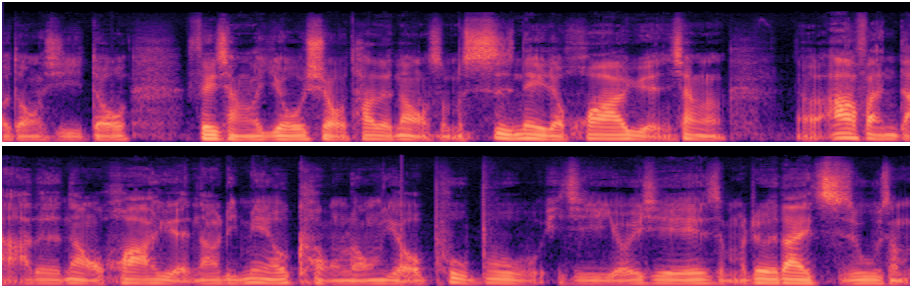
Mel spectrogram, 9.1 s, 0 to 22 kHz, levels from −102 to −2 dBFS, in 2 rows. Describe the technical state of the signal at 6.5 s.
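At 6.53 s a block of digital silence lasting about 2.9 ms, which fits a 128-sample buffer left unfilled in time, cuts the speech abruptly to zero and back. It sounds like a tick. The waveform shows a flat gap with hard edges, and the spectrogram shows a thin vertical broadband line.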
